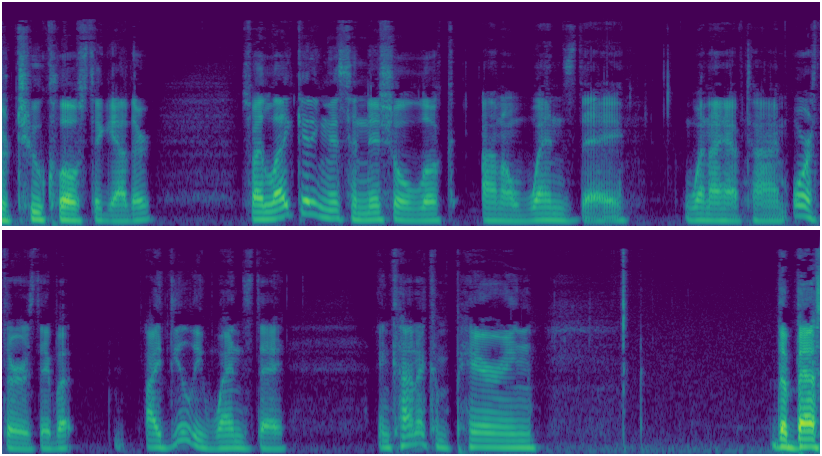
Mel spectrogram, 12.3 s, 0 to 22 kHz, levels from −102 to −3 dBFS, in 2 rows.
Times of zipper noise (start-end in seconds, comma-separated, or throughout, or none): 0.44-0.80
